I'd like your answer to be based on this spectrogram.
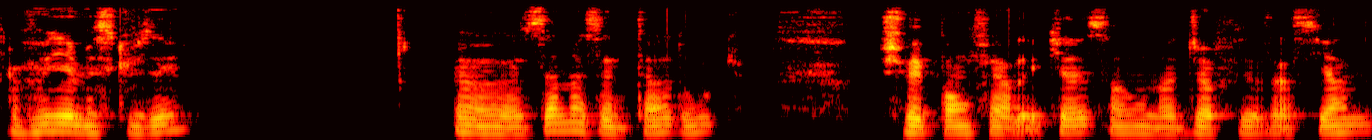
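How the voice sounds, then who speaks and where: Male vlogger, casual rambling delivery, low dark voice, slightly dull recording. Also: steady tone, a little slow, slightly rough. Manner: rambling, many fillers and self-corrections. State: scratchy throat. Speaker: card collector vlogger. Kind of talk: casual collection showcase.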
